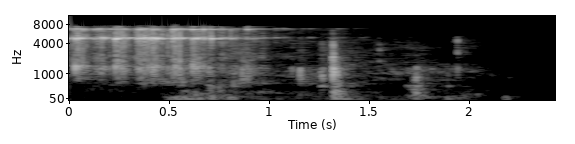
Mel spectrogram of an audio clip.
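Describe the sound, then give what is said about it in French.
Scissors snip through a sack: a short metallic shimmer gives way to two or three crisp, sharp cuts spaced apart, with quiet rustling between them and no voices. “Dans la poche de son tablier, elle trouve des ciseaux. Alors, elle découpe le sac, clic, clac, et sort la tête pour regarder.”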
